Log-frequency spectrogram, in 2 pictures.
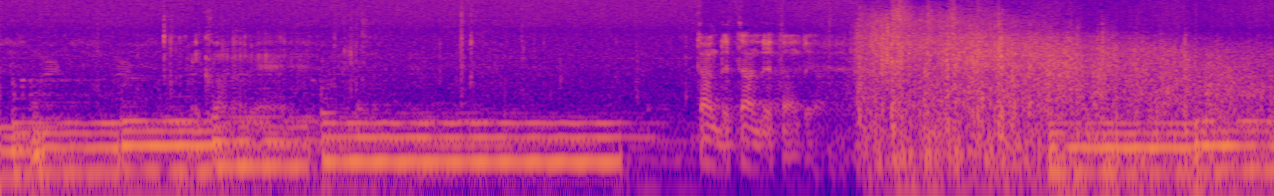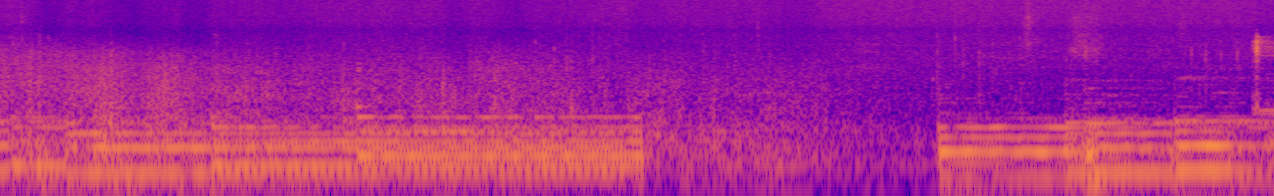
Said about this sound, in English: Thunder.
